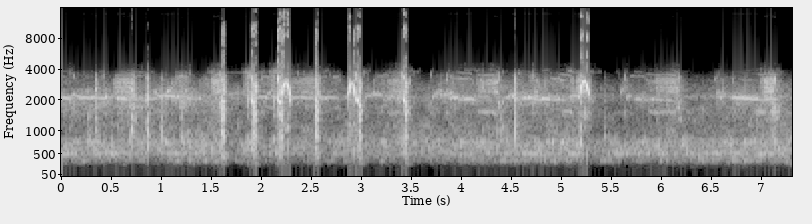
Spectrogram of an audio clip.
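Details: Peregrine falcons feeding at a nest in Gdynia, Poland, on 17 April 2021 around midday; rapid series of sharp high chips and squeals mixed with thin whining notes over a steady hum.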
